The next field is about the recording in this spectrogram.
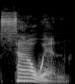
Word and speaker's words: Samhain: It is spelled S-A-M-H-A-I-N, but pronounced Samhain.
